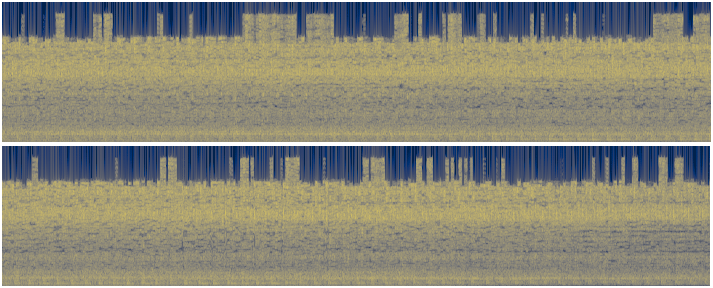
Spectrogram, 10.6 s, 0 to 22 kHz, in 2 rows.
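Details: ZAZ Chance 1.3 at idle: regular knock about three times a second over the engine, fading slightly near the end; engine knock, source unconfirmed.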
